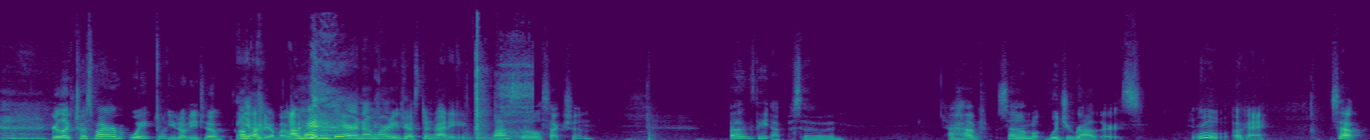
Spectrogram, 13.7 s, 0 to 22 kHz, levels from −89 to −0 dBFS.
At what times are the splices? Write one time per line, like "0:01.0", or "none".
0:04.7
